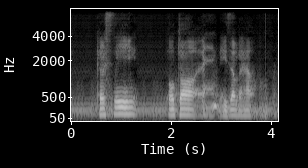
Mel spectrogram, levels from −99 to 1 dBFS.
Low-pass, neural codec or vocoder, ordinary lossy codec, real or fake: 7.2 kHz; codec, 16 kHz, 0.5 kbps, FreqCodec, larger model; none; fake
